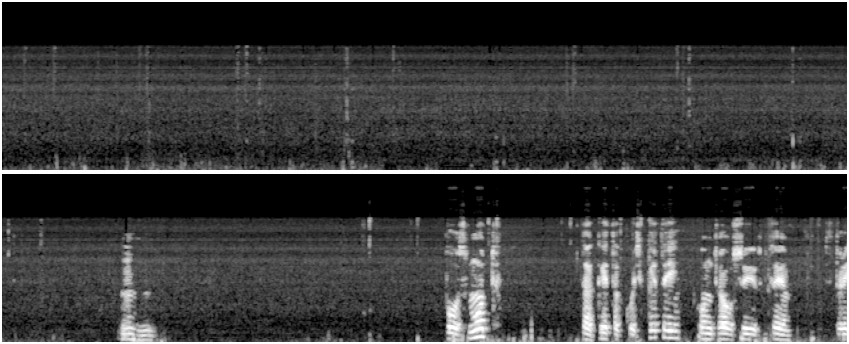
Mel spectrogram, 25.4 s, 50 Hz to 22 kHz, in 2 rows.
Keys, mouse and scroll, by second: 0.2 shift+middle click, 2.0 click, 3.5 shift+click, 5.0 ctrl+shift+c, 7.2 f, 8.5 click, 10.0 shift+click, 11.7 f, 13.1-13.5 scroll down 2, 18.0 click, 19.8 click, 21.0 click, 22.1 shift+click, 22.4 shift+click, 24.0 ctrl+shift+c.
